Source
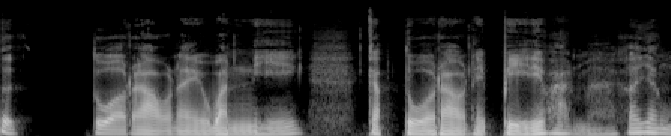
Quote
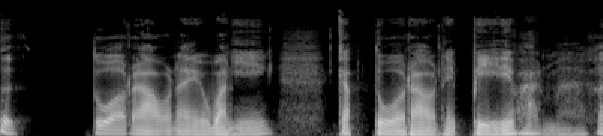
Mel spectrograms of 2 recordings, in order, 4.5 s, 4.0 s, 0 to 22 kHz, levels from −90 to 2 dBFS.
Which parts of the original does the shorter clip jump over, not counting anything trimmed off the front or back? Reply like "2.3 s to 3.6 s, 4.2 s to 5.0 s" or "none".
1.5 s to 1.7 s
